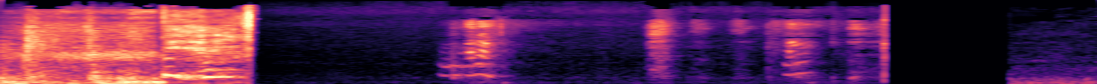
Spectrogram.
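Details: Kitten giving a few short, separate meows after a loud burst of noise, each call brief with a bent, wavering pitch, with pauses of about a second between them; quiet between calls.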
